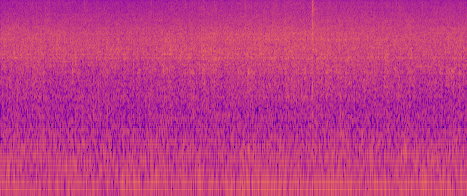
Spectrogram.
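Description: French fries and hamburger patties frying in hot oil on the stove: a steady, even sizzle, with one small click about six seconds in.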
